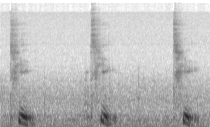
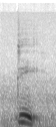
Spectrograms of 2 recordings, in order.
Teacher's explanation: feel the difference in our mouth with the D sound by not moving as much air through our tongue and teeth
